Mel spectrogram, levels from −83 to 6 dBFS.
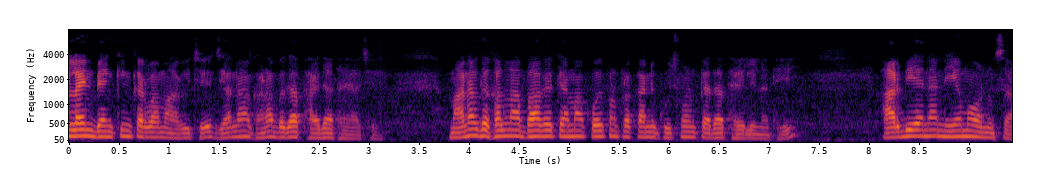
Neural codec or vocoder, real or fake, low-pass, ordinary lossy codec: none; real; 7.2 kHz; none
